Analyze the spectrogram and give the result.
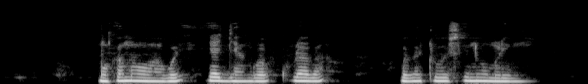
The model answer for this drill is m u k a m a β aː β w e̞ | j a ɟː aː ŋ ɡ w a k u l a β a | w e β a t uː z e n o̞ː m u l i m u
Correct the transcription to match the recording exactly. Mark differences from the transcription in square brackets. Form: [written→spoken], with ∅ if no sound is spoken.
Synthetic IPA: m u k a m a [β→w] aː β w e̞ | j a ɟː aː ŋ ɡ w a k u l a β a | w e β a t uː [z→s] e n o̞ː m u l i m u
